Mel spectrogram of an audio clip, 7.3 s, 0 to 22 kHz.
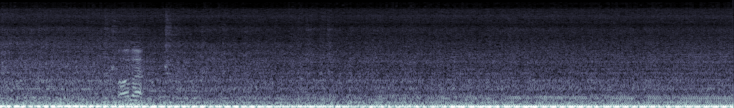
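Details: Mazda RX-7 FC S5 rotary cold start after over a decade unused: deep, slightly uneven burble idling a little high at first before settling into normal cold-start idle after a few seconds; rough high idle.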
